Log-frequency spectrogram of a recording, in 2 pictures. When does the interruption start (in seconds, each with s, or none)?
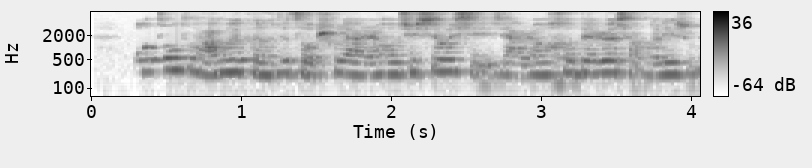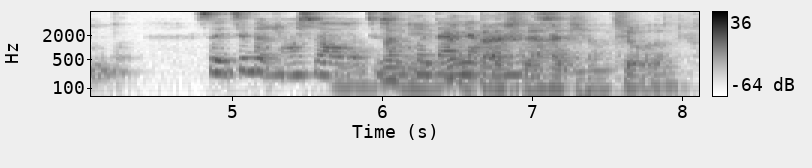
5.6 s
